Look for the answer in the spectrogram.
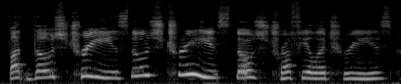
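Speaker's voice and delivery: rising high and loud in wonder; breathless awe building to a high, loud cry; awed rapture. Acted. Onceler marvels at the trees.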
